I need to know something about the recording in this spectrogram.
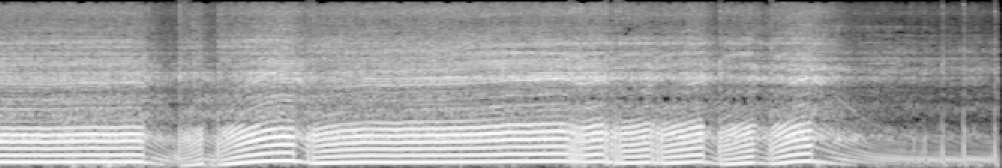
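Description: A chainsaw engine revs up and down several times.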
